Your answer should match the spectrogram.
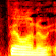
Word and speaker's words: Phelon: Phelon, am I pronouncing that right? – Yes, you are.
